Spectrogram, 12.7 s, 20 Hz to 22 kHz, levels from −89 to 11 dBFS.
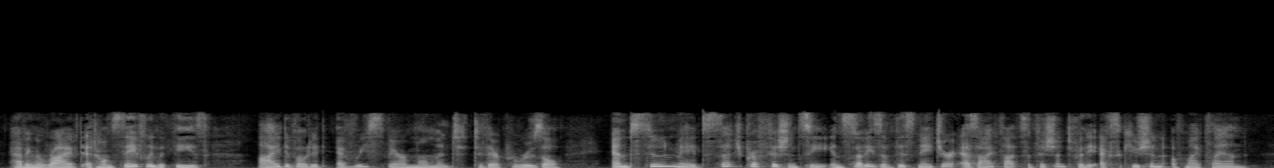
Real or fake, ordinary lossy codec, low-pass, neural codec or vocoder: fake; AAC, 32 kbps; 7.2 kHz; codec, 24 kHz, 3.1 kbps, DualCodec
